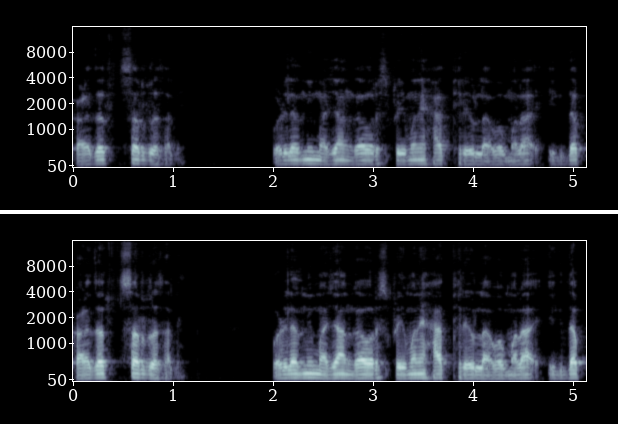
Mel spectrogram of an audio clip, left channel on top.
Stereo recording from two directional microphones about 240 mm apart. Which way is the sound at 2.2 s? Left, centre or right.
Right.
